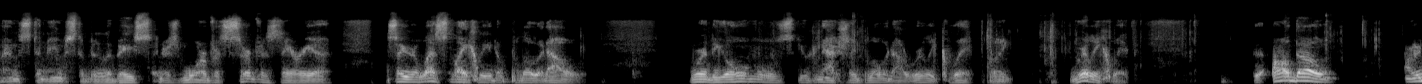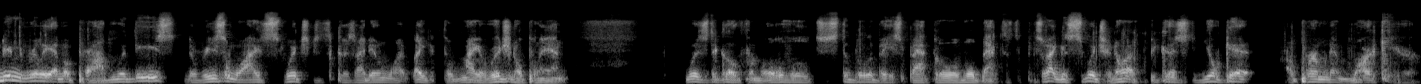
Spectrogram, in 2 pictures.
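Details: Tracheoesophageal (alaryngeal) voice in an adult man about two years after total laryngectomy for head and neck cancer, speaking via tracheoesophageal puncture by finger-occluding his stoma/HME.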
